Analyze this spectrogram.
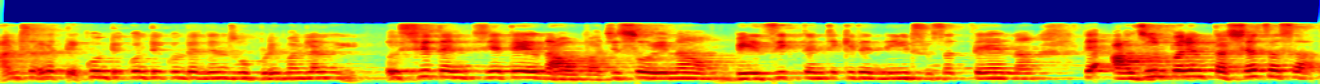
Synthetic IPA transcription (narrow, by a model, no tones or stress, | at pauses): a̰ɽ̃isəɡɭat̪ekuɳʈ̪ikoɳʈ̪ikuɳt̪jãɲt͡ɕend͡zʱopɽiːm̤əɳlan | əɕet̪jãɲt͡ɕẽt̪eɾawpat͡ɕisojnabesik̚t̪jãɲt͡ɕekit̪eniːɾsəsat̪ena | t̪ead͡zuːnpəɾjənt̪ːəɕet͡səsa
